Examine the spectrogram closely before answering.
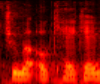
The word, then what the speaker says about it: Chuma Okeke: from me today is Chuma is changing how he pronounces his last name to kind of fit more of his Nigerian descent. So it's Chuma Okeke now.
